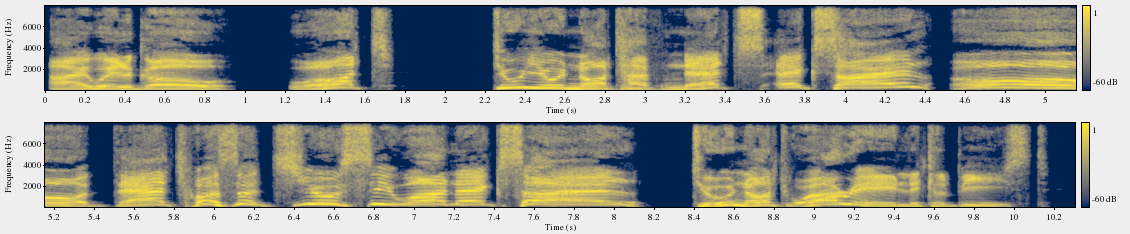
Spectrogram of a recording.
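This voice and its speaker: A man's voice: very high voice, very animated, takes it slowly, gravelly, sharp tone, no room sound, shouting, studio quality, full character voice. A man playing a boisterous, eccentric, cheerfully mad beast hunter in a video game, talking with theatrical exuberance. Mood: exuberant, gleeful. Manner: third-person self-talk, theatrical, exuberant delivery. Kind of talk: video game character voice lines.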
